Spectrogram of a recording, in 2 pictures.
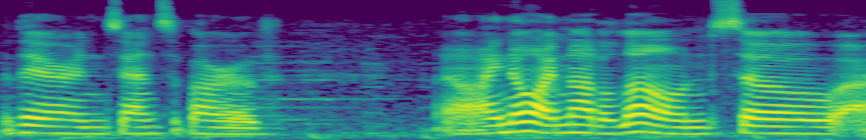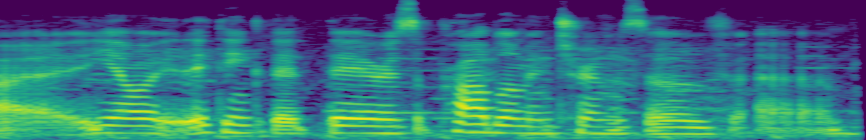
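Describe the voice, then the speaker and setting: A woman's voice: low voice, little pitch movement, measured pace, gravelly, faint music behind, poor audio. A woman answering interview questions about her work, hesitant, with many fillers and restarts. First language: English. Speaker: course participant, general manager.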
